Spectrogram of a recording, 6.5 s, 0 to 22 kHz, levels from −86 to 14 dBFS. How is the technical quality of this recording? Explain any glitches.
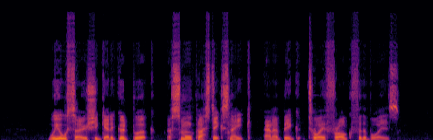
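Quality is degraded throughout the speech by compounded compression. The whole clip has two sets of coding artefacts heard layered together. This is likely transcoding between lossy codecs, consistent with HE-AAC then Opus at about 32 kbit/s each. A spectrogram shows blotchy high bands and nothing above 20.4 kHz.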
